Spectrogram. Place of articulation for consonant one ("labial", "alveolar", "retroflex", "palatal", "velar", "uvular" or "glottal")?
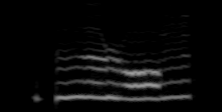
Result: glottal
